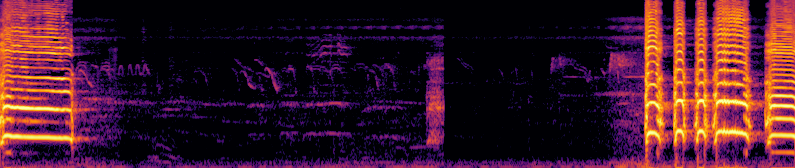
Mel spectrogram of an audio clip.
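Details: Linh Kê chicken's strange crow: a sustained note fades out at the start, a quiet pause follows, then a new crow of rapid, choppy bursts and a held final note.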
